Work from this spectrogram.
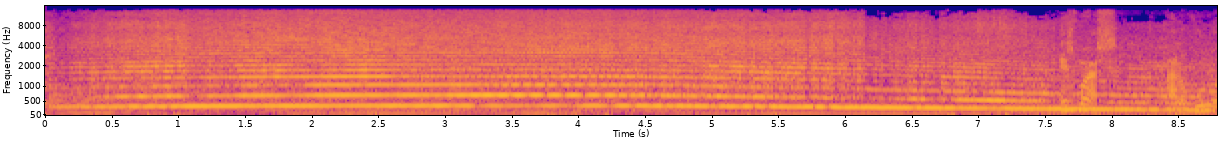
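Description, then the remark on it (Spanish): A loud alarm siren wails steadily for several seconds, sounding after a prisoners' roll count found two prisoners missing, its tone slowly sliding lower toward the end, with a faint mechanical rumble underneath and no voices. “Los alemanes habían contabilizado que faltaban dos presos y las sirenas de alarma comenzaron a guijonear los oídos de los presos.”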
